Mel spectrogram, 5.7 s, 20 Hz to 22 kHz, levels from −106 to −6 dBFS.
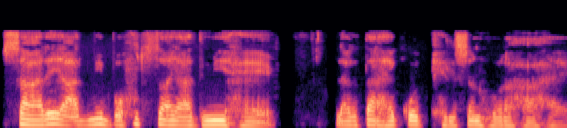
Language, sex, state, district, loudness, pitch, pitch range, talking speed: Hindi, male, Bihar, Lakhisarai, -20 LUFS, 135 Hz, 125-145 Hz, 135 wpm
